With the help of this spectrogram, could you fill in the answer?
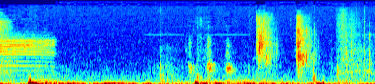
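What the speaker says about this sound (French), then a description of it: "Mouton, mouton, mouton." Sheep bleating in a video game, a short quiet bleat at the start followed by soft footstep-like thuds and faint game sounds, with no talking.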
